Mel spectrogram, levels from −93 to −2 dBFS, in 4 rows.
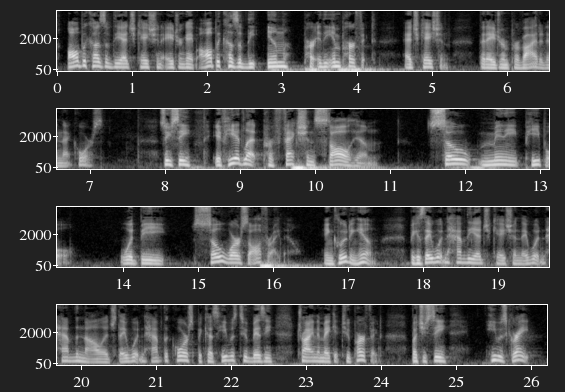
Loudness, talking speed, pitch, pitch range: -22 LUFS, 175 wpm, 135 Hz, 115-155 Hz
